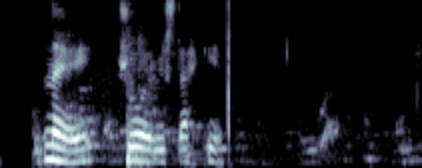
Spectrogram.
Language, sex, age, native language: Icelandic, male, 10, Icelandic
